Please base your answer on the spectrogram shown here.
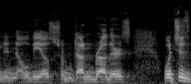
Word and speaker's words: Novios: Novios is how it's Novio.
